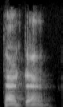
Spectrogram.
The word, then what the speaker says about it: Tintin: the Tintin, sorry, my wife's here, she'll kill me, I'm mispronouncing it, it's French, it's Tintin,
